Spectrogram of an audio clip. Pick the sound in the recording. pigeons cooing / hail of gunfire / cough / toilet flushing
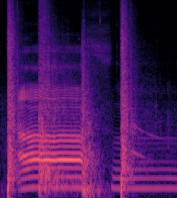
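hail of gunfire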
